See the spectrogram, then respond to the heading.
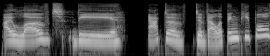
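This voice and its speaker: A woman's voice: fairly low pitch, a bit bright, clear, resonant tone, no room sound, clean studio sound. A woman in her thirties, a guest leadership coach telling her career story in a chatty podcast interview, laughing now and then. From United States. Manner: chatty, laughs often, says "so" a lot.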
